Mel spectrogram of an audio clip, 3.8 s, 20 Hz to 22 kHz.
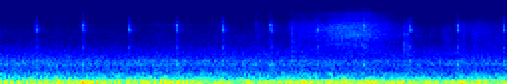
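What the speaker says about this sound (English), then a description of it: "you can enable sport mode and drive more aggressively, which is what we're doing now." A 2018 Honda Clarity plug-in hybrid driven hard in sport mode, heard from inside as a steady, loud low rumble of road and drivetrain noise with a faint regular ticking running throughout.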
